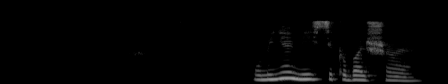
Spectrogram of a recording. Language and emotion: Russian, neutral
